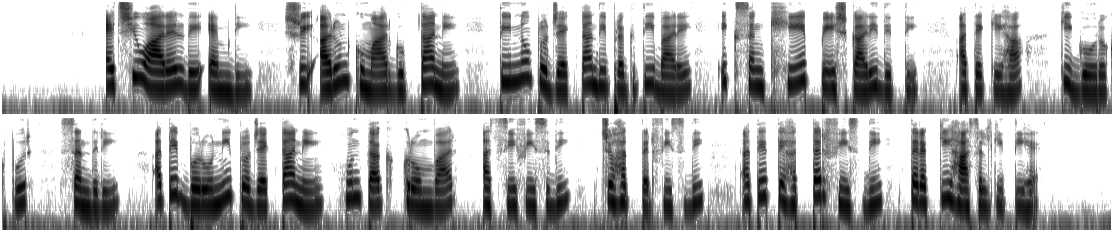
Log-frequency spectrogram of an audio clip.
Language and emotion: Punjabi, neutral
